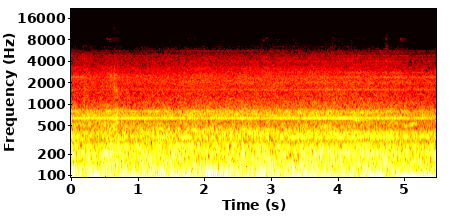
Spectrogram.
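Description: Hong Kong Airport Express train running, heard from inside the passenger cabin: a steady low rumble with a faint steady whine above it.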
